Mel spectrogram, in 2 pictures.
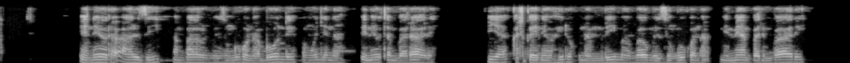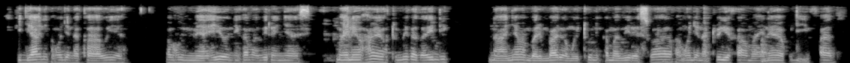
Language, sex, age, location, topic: Swahili, female, 18-24, Dar es Salaam, agriculture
